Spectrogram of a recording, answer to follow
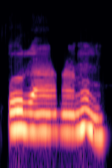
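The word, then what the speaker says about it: قرآنٌ: হুম, কুরআনুন। সর্বপ্রথম এই র আর সাকিনের কায়দাটা খেয়াল করবেন। কুর, দেখেন কুর বলার সময় র কিন্তু উচ্চারণ করার সময় মুখ গোল অটোমেটিক হয়ে যাচ্ছে।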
